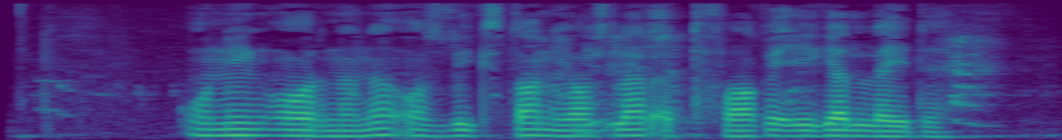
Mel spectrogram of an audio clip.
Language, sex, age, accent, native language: Uzbek, male, 18-24, Jizzax, Uzbek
